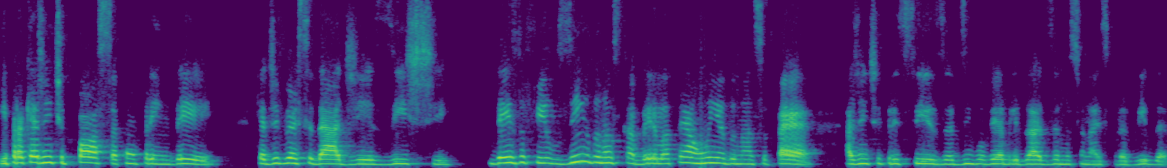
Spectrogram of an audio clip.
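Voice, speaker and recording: A woman speaks at a moderate pace with a fairly high pitch and a dark, mellow tone. Her voice is somewhat breathy against a quiet background. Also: ordinary pitch variation. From Brazil, São Paulo state. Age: 30s. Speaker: philosopher and socio-emotional education specialist. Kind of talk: talk to school families. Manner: animated.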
